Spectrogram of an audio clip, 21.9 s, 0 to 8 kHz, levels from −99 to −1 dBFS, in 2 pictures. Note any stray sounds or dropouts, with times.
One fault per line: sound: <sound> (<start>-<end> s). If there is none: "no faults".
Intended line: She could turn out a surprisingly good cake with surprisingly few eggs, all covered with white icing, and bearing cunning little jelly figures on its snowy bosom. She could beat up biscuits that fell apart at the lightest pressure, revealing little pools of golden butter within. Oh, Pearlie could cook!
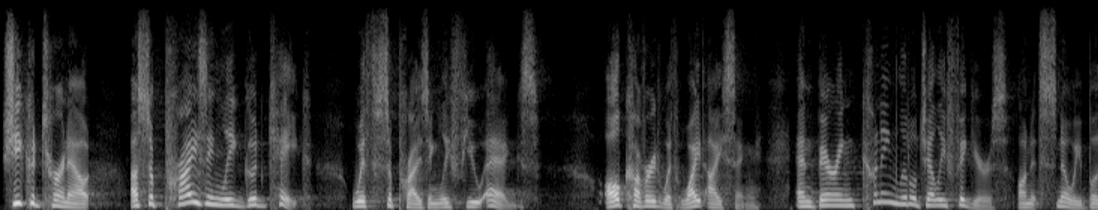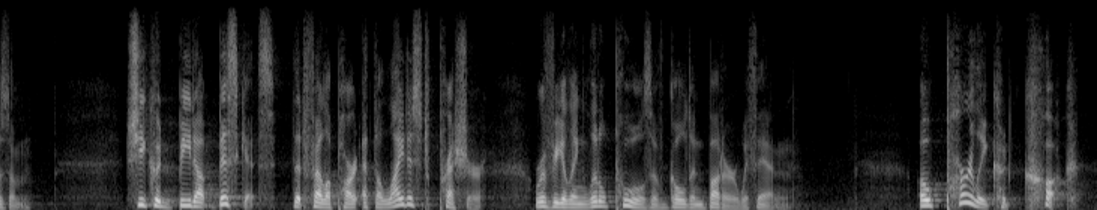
no faults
